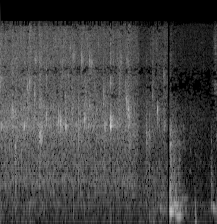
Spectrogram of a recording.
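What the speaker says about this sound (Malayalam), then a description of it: "ഇടാം ചീനി ഇടാം വറുക്കാനായിട്ടിടാം" Continuous bright hissing and crackling of tapioca slices frying into chips in hot oil, fairly soft, with a few clunks and scrapes near the end.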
